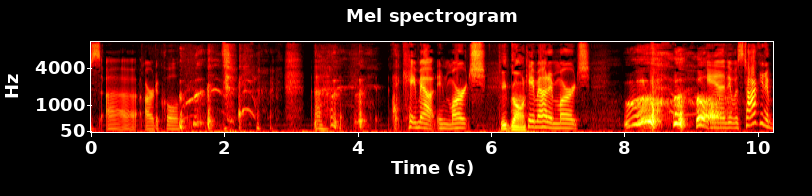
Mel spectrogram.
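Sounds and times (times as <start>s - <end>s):
speech: 0.0s - 2.2s, 3.4s - 3.8s, 4.7s - 10.2s
harsh coughing: 1.3s - 2.8s, 3.4s - 4.7s, 8.1s - 9.4s.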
